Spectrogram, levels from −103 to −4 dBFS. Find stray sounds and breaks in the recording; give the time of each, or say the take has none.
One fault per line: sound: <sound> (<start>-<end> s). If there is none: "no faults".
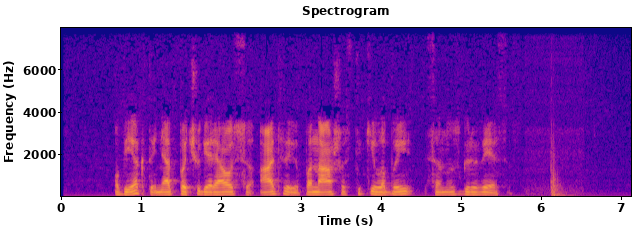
sound: thud (6.1-6.5 s)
